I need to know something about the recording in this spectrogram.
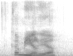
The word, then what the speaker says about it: Camellia: Camellia. Like the flower. Okay, Camellia.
